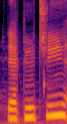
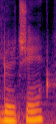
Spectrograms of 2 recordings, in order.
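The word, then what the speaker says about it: 出口: Deuchi as we've I mistakenly called it Guuchi um is exit right so now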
